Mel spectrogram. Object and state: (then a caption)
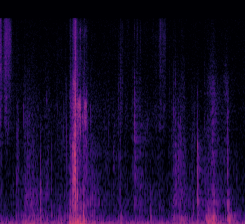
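Crushed gym chalk crumbs. Bare fingers with long nails dig into, squeeze and rub a bowl of small crumbled pieces of hard gym chalk block, white and pale green from a cornstarch paste coating, the dry granular crumbs giving a low, muffled crunching. A louder burst of crunching rises about a second and a half in, then fades back to soft grinding and rustling.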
